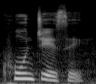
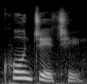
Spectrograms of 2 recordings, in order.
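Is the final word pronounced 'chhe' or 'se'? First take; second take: se; chhe. First: The final word is pronounced with an 's' sound. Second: The final word is pronounced with a 'chh' sound. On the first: This is the local dialect form. "સ્થાનિક બોલી તો છ ને બદલે સ" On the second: This is the standard language form. "શુદ્ધ ગુજરાતીમાં"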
